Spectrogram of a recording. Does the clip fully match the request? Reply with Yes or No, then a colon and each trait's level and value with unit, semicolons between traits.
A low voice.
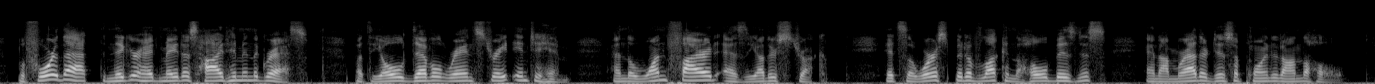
No: medium, 160 Hz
